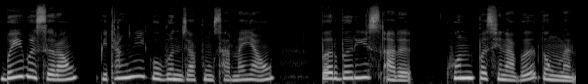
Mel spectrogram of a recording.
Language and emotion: Bodo, neutral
